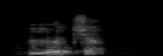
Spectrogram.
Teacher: is pronounced by pressing your lips together and allowing air to pass through your nose and making noise with your vocal cords · the voice bilabial nasal consonant and is pronounced by pressing your lips together and allowing air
